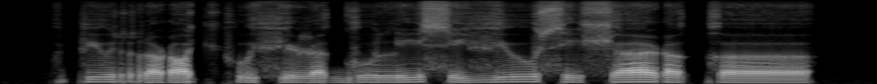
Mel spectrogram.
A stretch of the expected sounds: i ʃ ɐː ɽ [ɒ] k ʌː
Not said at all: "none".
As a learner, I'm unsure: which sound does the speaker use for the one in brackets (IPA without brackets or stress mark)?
ʌ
